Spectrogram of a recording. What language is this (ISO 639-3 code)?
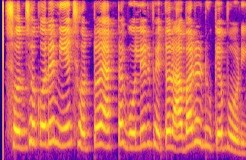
ben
